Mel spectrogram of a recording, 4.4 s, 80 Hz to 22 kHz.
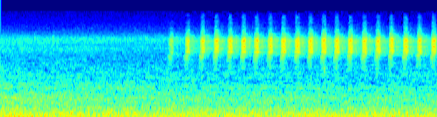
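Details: At a riverside restaurant on the Mekong River, Chiang Rai, Thailand, on 5 February 2017, a Brown Shrike chatters in a fast, even run of high, harsh notes, about six a second, over a steady low rumble of traffic.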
